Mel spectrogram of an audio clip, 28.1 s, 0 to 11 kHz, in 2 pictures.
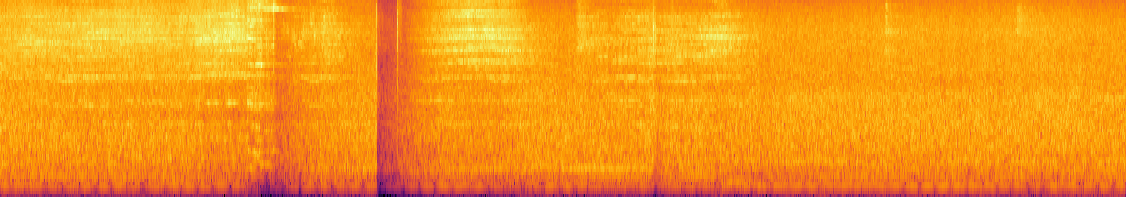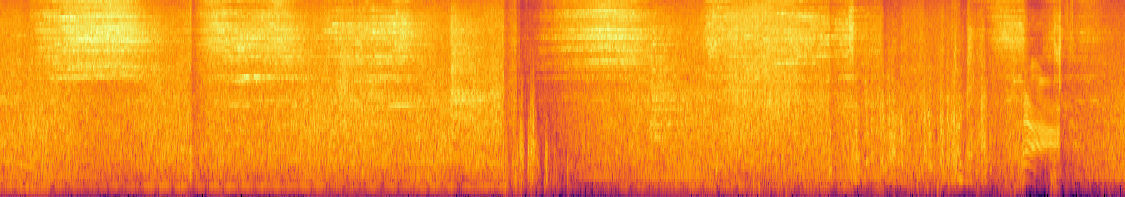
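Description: Forrest Model 480i horizontal band saw running with a steady motor hum while its blade slices through a large block of foam, a loud dense hiss that drops out briefly a few times.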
